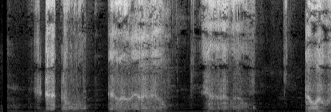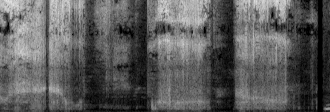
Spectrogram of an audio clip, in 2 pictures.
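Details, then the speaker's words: Acted imitation of snoring in a comedy skit, where an older sister's loud night-time snoring keeps the family awake: loud, rough, exaggerated snoring bursts repeating rapidly. "இந்த பண்ணி தான் கொட்டை உடிச்சா. ஐயோ கொட்டை சத்தம் தாங்க முடியல."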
